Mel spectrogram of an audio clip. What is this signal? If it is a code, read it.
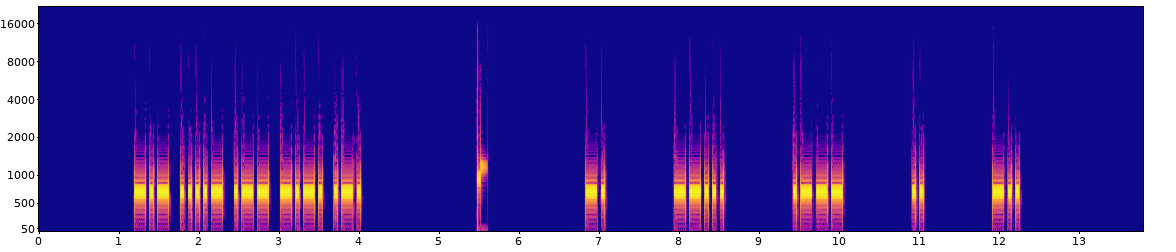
Morse code, heard as a keyed tone, about 25 wpm, spaced as for 13 wpm, 700 Hz. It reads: K4WCR N7JID
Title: USA Call Signs - 6x Character Spacing - 25wpm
